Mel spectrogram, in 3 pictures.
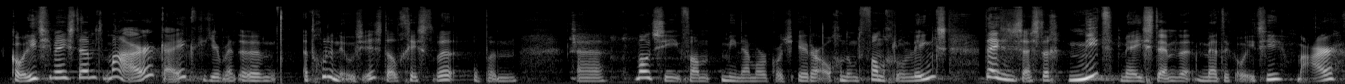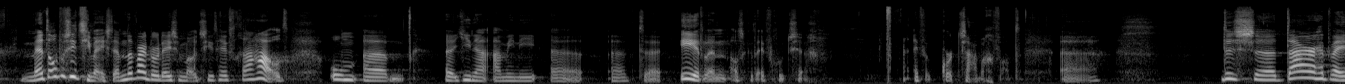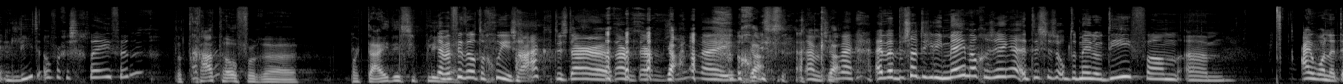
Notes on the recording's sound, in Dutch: De vijftiende aflevering van ROPOPO werd vrijdag 30 september opgenomen in Arminius mét publiek.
